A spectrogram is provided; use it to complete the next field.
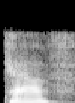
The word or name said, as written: caff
